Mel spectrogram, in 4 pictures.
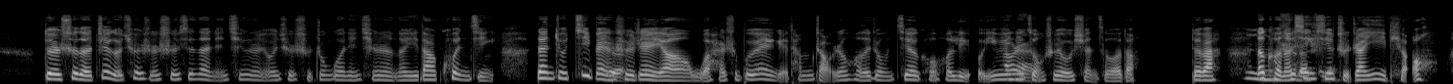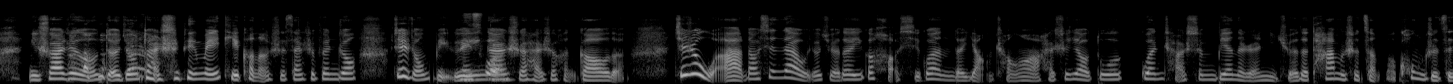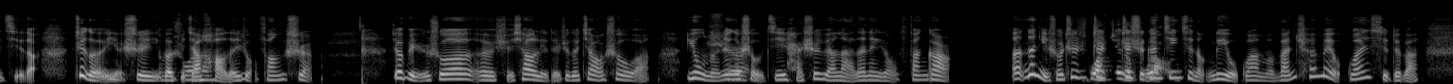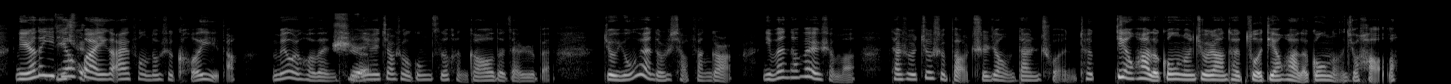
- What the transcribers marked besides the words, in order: "即" said as "既"; chuckle; laugh; laughing while speaking: "种短视频"; other background noise
- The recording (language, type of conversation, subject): Chinese, podcast, 如何在通勤途中练习正念？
